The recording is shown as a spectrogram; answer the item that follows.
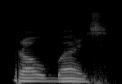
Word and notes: raubais: Yawa

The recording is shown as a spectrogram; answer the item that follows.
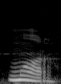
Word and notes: mor: Wamesa

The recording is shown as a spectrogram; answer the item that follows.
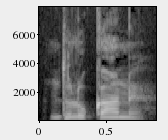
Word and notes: dulu káanw: apatani

